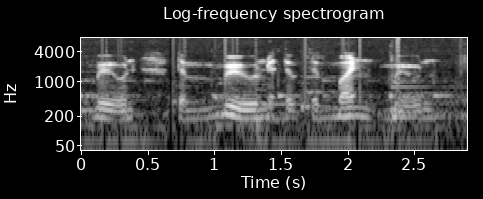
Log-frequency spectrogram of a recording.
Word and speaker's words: Mun: is circling Kerbin is spelled with one U and not two O's, so it's like mun, but it's pronounced moon, the moon, the mun moon thing.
